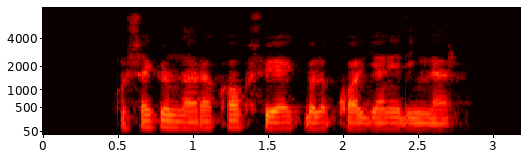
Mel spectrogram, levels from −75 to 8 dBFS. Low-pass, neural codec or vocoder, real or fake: 7.2 kHz; none; real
